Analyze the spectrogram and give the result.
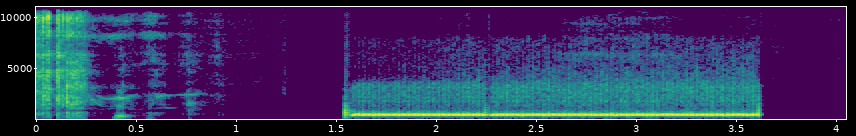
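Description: telephone dial tone

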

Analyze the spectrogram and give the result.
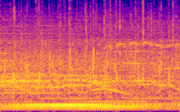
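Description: audience clapping and cheering

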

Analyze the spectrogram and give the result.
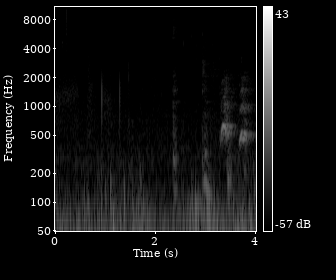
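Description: dogs barking

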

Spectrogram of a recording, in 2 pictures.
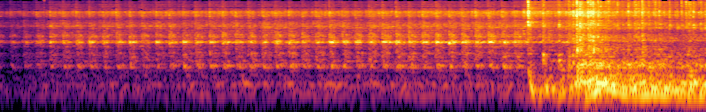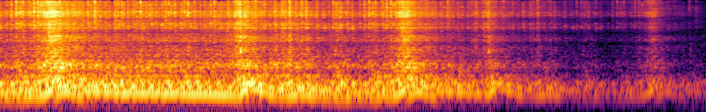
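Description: car engine cranking

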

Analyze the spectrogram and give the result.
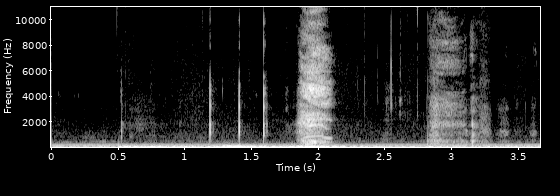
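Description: deep breathing

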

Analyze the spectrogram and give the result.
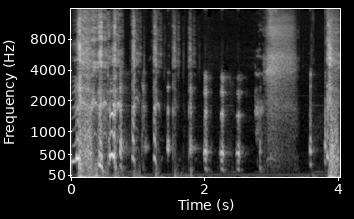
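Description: coughing

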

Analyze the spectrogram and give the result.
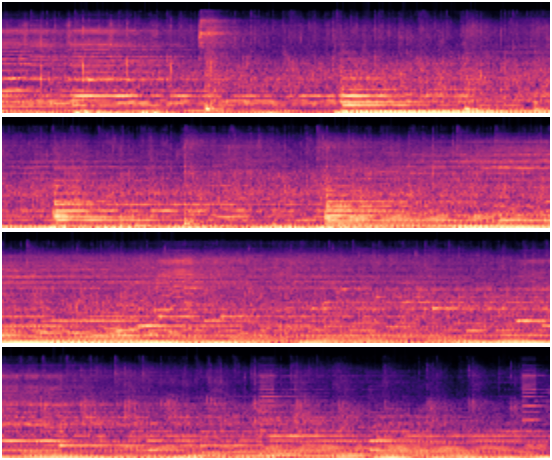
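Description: audience applause

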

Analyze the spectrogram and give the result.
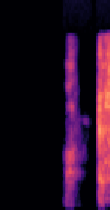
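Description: cough

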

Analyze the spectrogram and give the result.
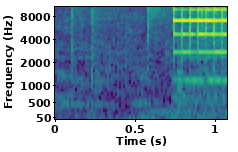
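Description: telephone ringing

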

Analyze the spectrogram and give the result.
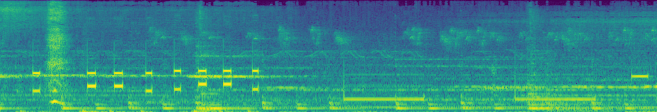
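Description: telephone number being dialed

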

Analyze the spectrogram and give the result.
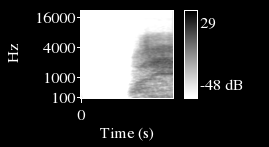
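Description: cat meowing

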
